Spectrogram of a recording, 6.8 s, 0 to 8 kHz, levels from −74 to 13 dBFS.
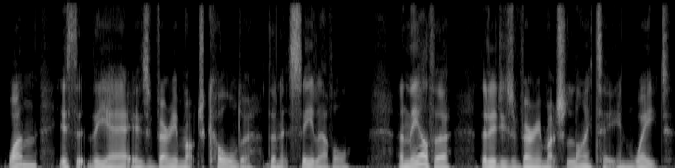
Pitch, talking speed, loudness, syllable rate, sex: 115 Hz, 205 wpm, -19 LUFS, 5.5 syllables/s, male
